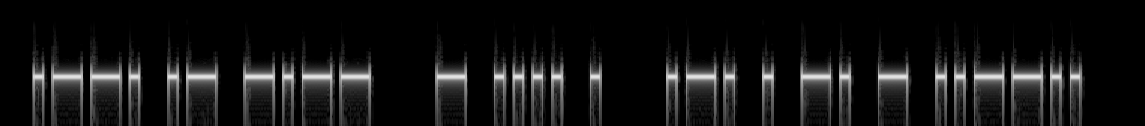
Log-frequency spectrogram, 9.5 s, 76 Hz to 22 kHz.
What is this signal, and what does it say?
Morse code, heard as a keyed tone, about 15 wpm, 700 Hz. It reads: PAY THE RENT?
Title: Sentences from Top 1000 Words - Review Part 5 - 15wpm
